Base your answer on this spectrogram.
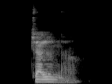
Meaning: to go, to move: 1. to walk, stroll 2. to come 3. to leave, depart, set out 4. to be moved or played (in games) 5. to follow rules, sect, ideology
- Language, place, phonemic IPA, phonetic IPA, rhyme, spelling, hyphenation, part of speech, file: Hindi, Delhi, /t͡ʃəl.nɑː/, [t͡ʃɐl.näː], -əlnɑː, चलना, चल‧ना, verb, LL-Q1568 (hin)-चलना.wav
